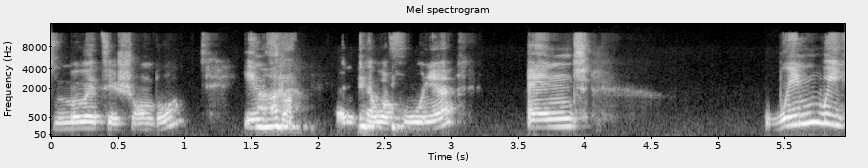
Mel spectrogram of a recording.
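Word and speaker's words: Moët & Chandon: I was lucky enough to work for Mo and Shandon in in pronounce the T, it's Muet Shandon in California.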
